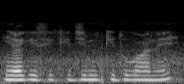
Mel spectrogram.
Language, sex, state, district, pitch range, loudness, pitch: Hindi, female, Uttar Pradesh, Shamli, 210-215 Hz, -18 LUFS, 215 Hz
